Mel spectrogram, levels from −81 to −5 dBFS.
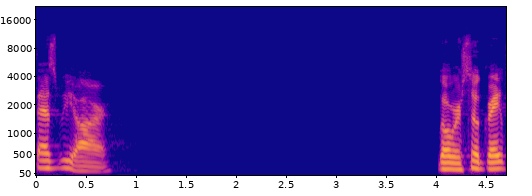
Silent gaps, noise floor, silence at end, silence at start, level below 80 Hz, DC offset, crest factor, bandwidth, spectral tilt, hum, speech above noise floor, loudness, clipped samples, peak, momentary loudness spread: none; under -90 dBFS; 0 s; 0 s; -82 dBFS; under 0.1%; 22 dB; 11.5 kHz; -6 dB/octave; none; over 67 dB; -24 LUFS; under 0.1%; -6 dBFS; 9 LU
